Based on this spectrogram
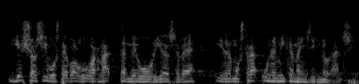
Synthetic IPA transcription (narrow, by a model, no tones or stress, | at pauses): iəʃɔsiβust̪ɛβɔlˠɣuβ̞ərnat̪əmbewəwɾiəðəsəβɛ | iðəmust̪ɾaʔunəmikəmɛɲzd̪iɡnuɾa̰nsiə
